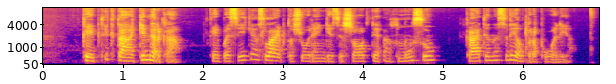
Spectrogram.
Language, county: Lithuanian, Alytus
